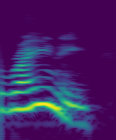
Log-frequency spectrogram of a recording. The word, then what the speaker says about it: Raney: that is basically because my name is rainey but obviously it's spelt r-a-n-e-y so i've called it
